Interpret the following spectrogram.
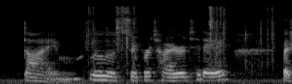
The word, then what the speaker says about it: Daim: I rewatched those videos that I linked and Liljegren, who's also from Sweden, pronounced it Daim.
